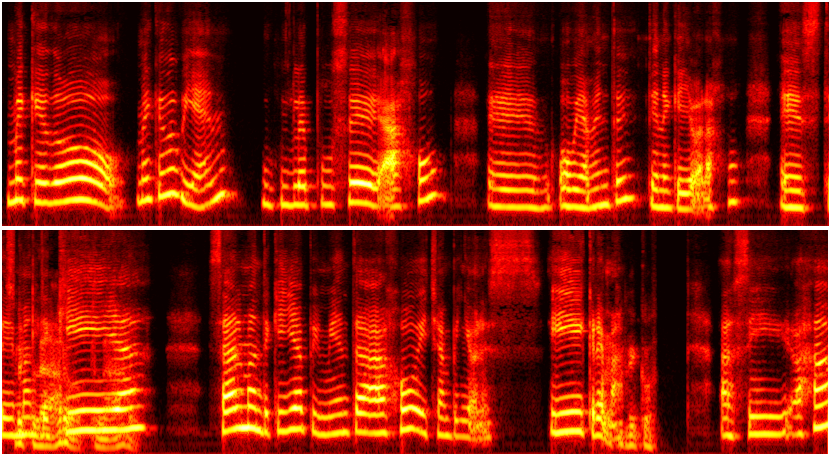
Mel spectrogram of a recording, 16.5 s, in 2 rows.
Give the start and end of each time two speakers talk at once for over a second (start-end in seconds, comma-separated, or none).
8.3-9.7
